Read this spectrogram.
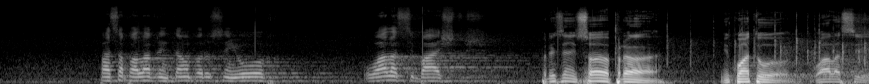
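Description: Another man speaks calmly through a microphone.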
